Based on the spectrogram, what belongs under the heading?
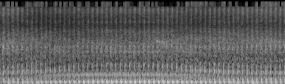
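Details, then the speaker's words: Single-cylinder gold dredge pump engine running on fresh gas after refusing to run on nine-month-old fuel, oil not yet changed, warming up: even steady beat with firm low thump, no misses or hunting; runs cleanly. "brand new gas. Makes a hell of a difference."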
